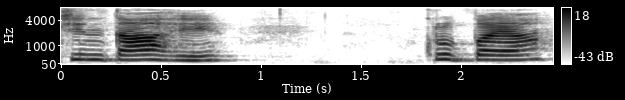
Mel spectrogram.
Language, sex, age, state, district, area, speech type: Marathi, female, 18-30, Maharashtra, Osmanabad, rural, spontaneous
